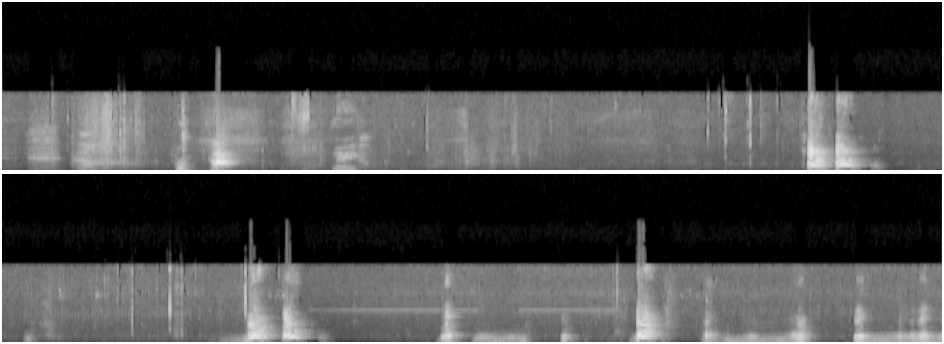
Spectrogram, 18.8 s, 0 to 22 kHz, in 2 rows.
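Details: Indoor play session of Duke, a 3.5-month-old Westie puppy, with tape, later joined by five-year-old Daisy; scattered high barks at intervals, then a run of wavering yips and whines, with people talking now and then.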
